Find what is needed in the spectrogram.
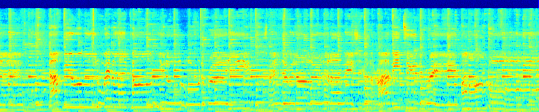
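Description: Live bluegrass band playing a song, with banjo and guitar.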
